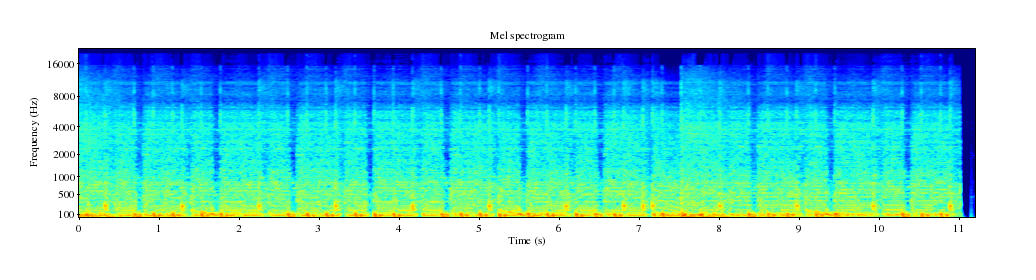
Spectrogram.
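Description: Dense heavy rock mix with screamed vocals, pounding drums and effects, loud and continuous throughout with no talking over it.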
